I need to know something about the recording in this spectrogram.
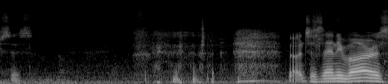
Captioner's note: laughs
